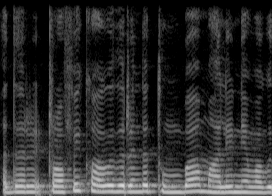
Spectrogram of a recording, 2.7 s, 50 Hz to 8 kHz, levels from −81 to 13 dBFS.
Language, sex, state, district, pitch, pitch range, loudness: Kannada, female, Karnataka, Belgaum, 235 Hz, 225-245 Hz, -13 LUFS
